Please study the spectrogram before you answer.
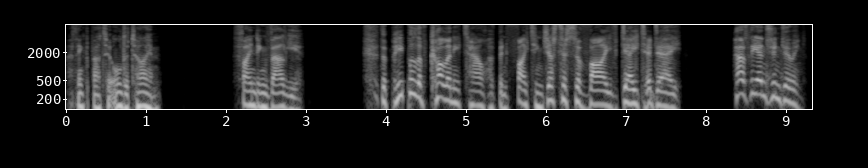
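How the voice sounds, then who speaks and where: A man with an English accent playing an earnest, thoughtful young soldier hero in a video game, speaking sincerely and with measured delivery. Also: on the high side, big pitch swings, fairly bright tone, dry recording, studio quality. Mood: calm, earnest. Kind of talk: video game cutscene voice acting.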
